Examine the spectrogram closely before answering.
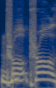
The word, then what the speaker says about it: Prohl: Yeah, about that, I just visited Prohl. I don't know if that is the correct pronunciation. Yeah, that's right. Prohl Design.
